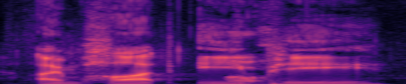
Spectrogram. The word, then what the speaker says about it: Imhotep: like just a wall of ones that I've mispronounced because you do this job long enough. There's a lot of them. But, I'm Hot EP and Imhotep.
